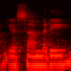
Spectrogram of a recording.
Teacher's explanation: you can really reduce that first syllable as well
